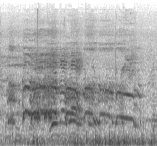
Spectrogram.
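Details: Kokok Balenggek rooster, a native Solok breed from West Sumatra, crowing at a practice session: a long crow broken into a chain of short stepped notes at slightly shifting pitch, with other fowl and low rumble behind.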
